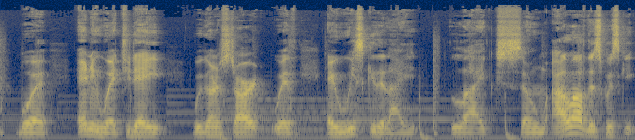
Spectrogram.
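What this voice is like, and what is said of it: Congested, stuffy-nosed voice. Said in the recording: “sorry about my voice. My nose is a bit full as well.”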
